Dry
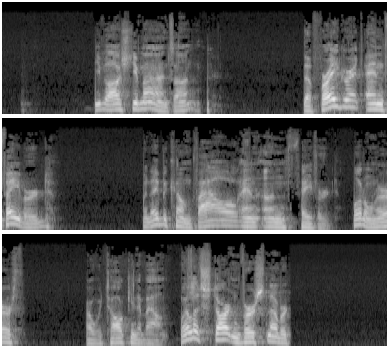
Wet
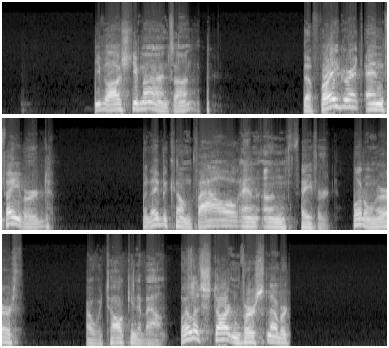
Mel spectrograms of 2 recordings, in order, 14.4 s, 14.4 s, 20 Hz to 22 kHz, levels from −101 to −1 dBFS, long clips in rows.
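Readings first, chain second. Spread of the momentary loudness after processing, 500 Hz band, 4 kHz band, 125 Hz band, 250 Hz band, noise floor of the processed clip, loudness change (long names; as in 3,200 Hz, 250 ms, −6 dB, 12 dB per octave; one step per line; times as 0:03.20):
14 LU, +5.5 dB, +6.0 dB, +7.0 dB, +6.5 dB, −72 dBFS, +6.0 dB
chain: leveller curve on the samples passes 2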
